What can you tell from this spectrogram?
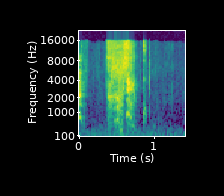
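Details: Acted sneeze from the animated show Assault Lily: a single short, breathy sneeze burst with a quick intake before it.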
